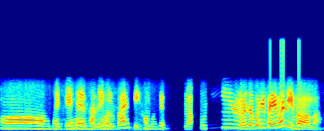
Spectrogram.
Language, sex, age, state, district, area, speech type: Assamese, female, 45-60, Assam, Lakhimpur, rural, conversation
